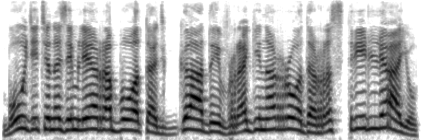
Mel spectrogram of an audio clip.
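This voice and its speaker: A woman reading an audiobook, voicing a drunken rural man who shouts slurred threats. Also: low voice, very slow, clean tone, no room sound, exaggerated voice. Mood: drunken rage. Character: drunken rural man, rowdy village chairman.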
